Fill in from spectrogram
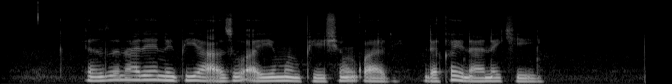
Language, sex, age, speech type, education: Hausa, female, 15-29, read, tertiary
